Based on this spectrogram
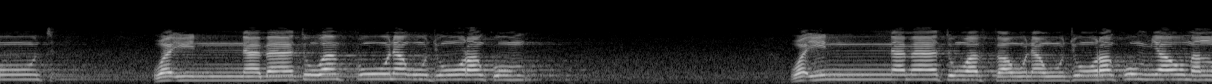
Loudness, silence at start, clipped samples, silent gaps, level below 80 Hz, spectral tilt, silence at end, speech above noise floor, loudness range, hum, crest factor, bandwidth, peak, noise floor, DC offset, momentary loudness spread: -20 LUFS; 0 s; under 0.1%; none; -64 dBFS; -6.5 dB/octave; 0 s; 30 dB; 9 LU; none; 18 dB; 6 kHz; -4 dBFS; -49 dBFS; under 0.1%; 10 LU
